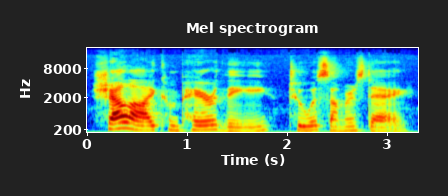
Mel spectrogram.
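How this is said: It is spoken in a neutral American accent. "in standard neutral American speech"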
